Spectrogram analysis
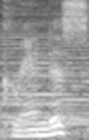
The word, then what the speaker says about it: Grandis: Their name is pronounced grandis in English, but is spelled like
